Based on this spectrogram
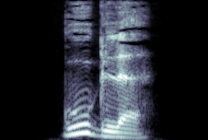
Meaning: inflection of googeln: 1. first-person singular present 2. singular imperative 3. first/third-person singular subjunctive I
- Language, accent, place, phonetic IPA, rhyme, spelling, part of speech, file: German, Germany, Berlin, [ˈɡuːɡlə], -uːɡlə, google, verb, De-google.ogg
